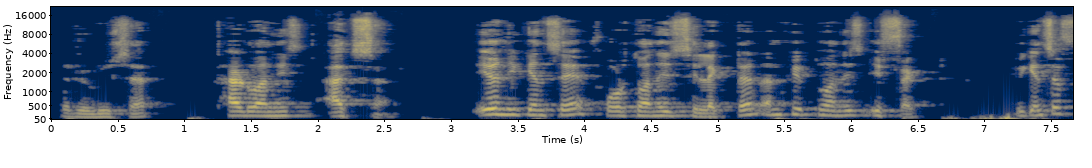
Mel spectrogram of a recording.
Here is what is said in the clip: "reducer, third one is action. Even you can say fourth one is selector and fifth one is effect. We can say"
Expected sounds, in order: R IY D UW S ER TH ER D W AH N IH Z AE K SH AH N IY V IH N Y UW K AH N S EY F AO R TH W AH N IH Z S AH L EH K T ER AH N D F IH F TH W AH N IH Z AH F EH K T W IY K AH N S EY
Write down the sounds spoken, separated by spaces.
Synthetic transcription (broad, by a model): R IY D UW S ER T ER D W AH N IH Z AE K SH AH N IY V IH N Y UW K AH N S EY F AO R T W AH N IH Z S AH L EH K T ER AH N D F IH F T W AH N IH Z AH F EH K T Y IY K AH N S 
